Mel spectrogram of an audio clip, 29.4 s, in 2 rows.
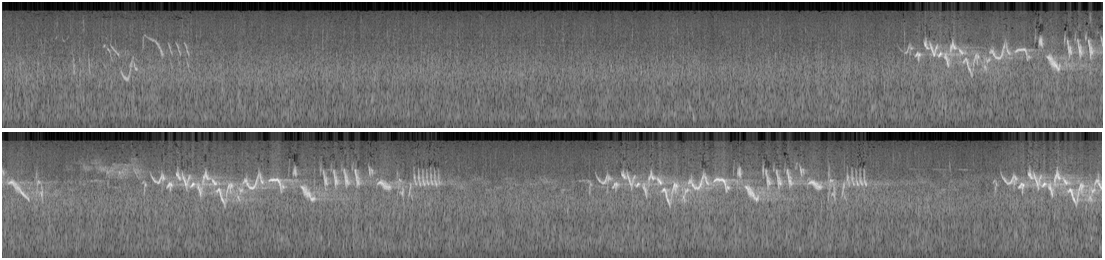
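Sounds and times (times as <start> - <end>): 
songbird singing: 0.4 - 2.6, 11.9 - 29.3.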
